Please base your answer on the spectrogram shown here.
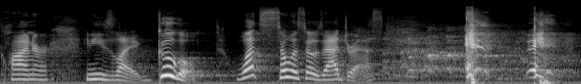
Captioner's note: laughter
